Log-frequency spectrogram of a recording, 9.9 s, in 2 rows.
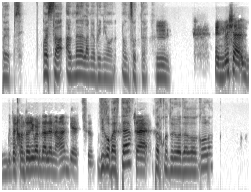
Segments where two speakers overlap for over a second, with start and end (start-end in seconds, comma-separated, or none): none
